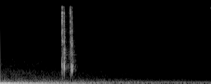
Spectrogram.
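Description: A deep synthetic boom dying away, with a quick double click about half a second in: a mouse-click sound effect on an animated subscribe button.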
